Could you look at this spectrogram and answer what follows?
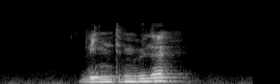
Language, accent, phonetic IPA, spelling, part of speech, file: German, Austria, [ˈvɪnt.ˌmyːlə], Windmühle, noun, De-at-Windmühle.ogg
- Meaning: windmill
